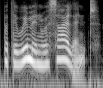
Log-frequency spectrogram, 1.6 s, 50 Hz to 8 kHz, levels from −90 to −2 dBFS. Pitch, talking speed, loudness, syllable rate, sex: 225 Hz, 195 wpm, -14 LUFS, 5.5 syllables/s, female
